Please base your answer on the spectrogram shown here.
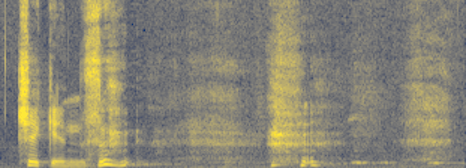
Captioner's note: laughs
